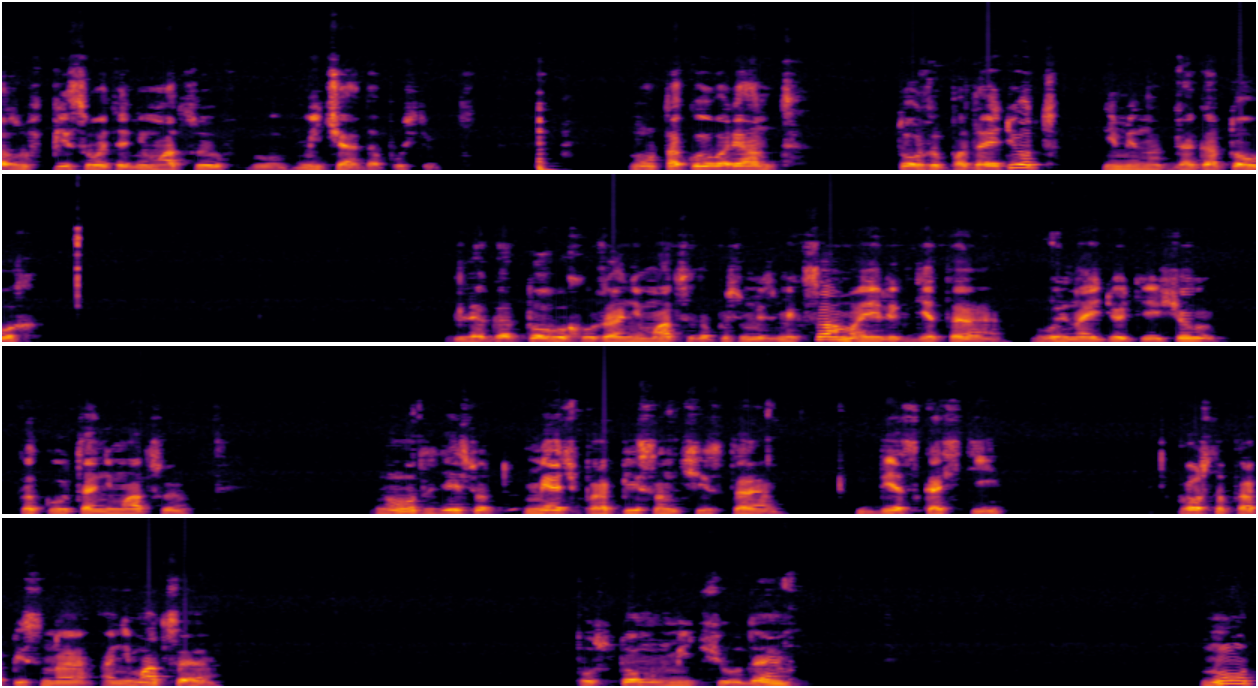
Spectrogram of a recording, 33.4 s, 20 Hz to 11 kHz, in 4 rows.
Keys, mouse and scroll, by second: 8.0-15.5 drag, 19.4-20.5 middle drag, 21.2 middle click, 24.9-30.5 drag.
